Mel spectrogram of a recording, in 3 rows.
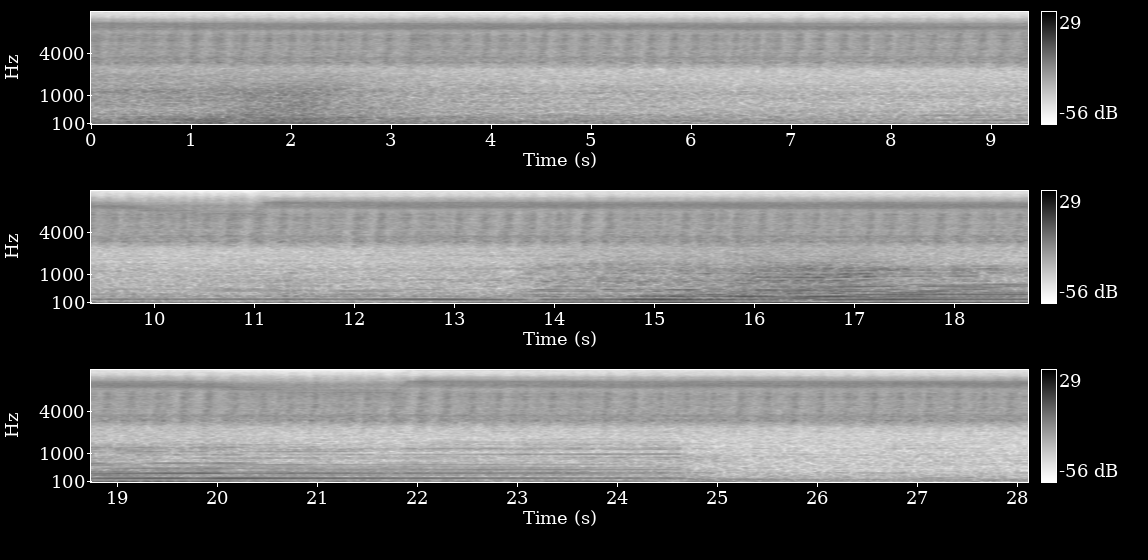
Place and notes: Wenquan Rd., Jhiben - Cicadas
Cicadas, Traffic Sound, The weather is very hot
Zoom H2n MS +XY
